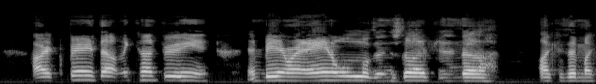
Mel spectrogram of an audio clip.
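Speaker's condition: Double hemiplegia cerebral palsy

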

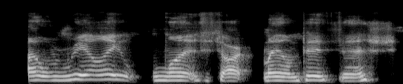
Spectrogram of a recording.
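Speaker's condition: Cerebral palsy; visible cerebral palsy

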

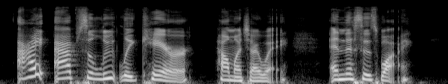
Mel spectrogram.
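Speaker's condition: No condition

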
